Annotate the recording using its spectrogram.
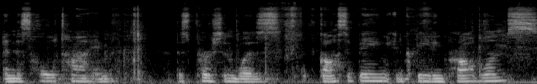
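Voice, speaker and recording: A woman speaks at a very slow pace with a very deep, low pitch. Her intonation is fairly even, and there is noticeable background noise. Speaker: tarot reader. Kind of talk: tarot reading. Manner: slow and careful.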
